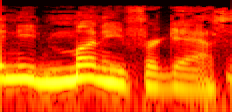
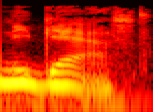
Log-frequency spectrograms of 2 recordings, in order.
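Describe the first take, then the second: First: Money stressed, spoken slowly. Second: Said in the usual way. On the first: Shown as a demonstration. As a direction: lean on the word money. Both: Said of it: "It said, Need gas".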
